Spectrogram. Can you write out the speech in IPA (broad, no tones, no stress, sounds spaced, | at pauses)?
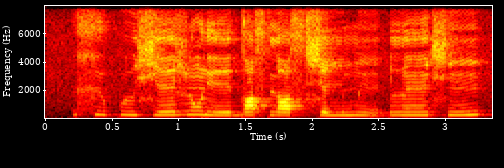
xʲ ɯ p ɯ ɕ e ɮ õ ɾʲ e d̪ e sˤ lʲ e sˤ ɕ i m ĩ | l ẽ ɕ ĩ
